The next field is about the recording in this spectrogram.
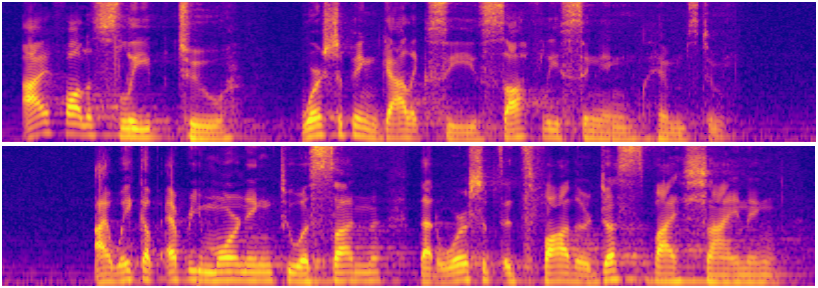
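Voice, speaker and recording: This man has an unremarkable speaking voice, medium in pitch with ordinary pitch variation, and he talks at a fairly slow pace. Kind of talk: spoken word poetry performance.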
